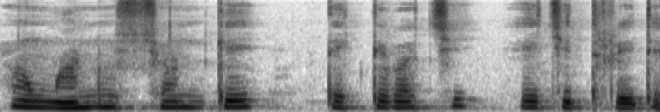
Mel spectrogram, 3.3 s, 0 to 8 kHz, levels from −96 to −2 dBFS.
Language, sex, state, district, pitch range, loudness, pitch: Bengali, male, West Bengal, Jalpaiguri, 140-160 Hz, -16 LUFS, 150 Hz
